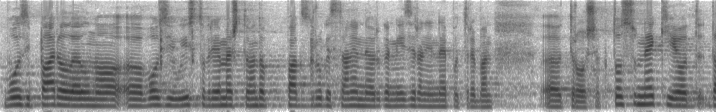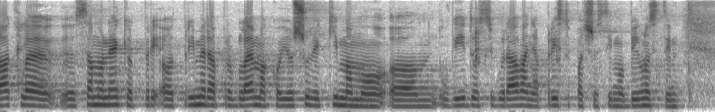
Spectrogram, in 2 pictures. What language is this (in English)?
Croatian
